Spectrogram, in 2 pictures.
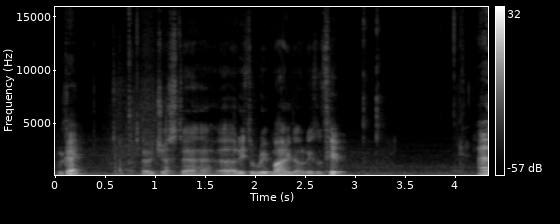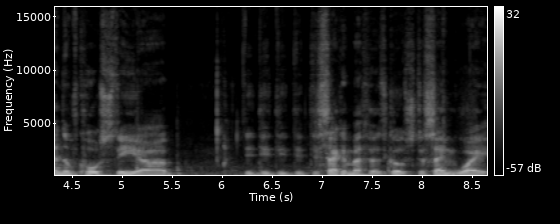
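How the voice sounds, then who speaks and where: A man with a non-native accent speaks at a very deep, low pitch with ordinary pitch variation. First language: not English. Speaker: programming tutor. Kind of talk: tutorial. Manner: hesitant, many fillers.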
